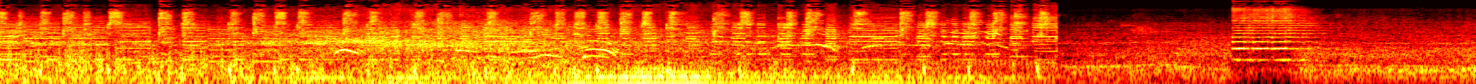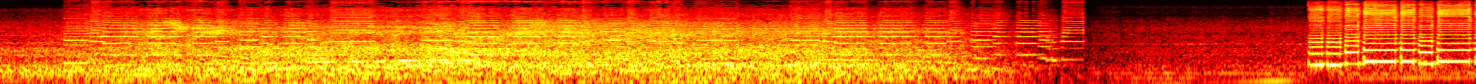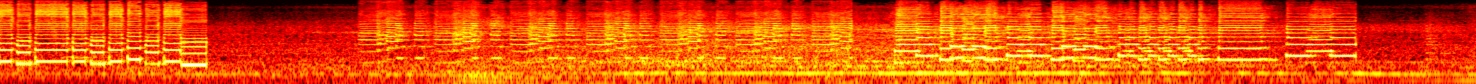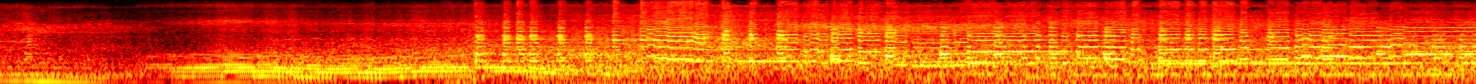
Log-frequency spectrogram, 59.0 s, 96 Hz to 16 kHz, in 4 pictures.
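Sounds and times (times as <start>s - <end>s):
bus horn playing a melody: 0.0s - 10.6s, 12.3s - 13.4s, 15.4s - 25.6s, 27.8s - 31.6s, 33.1s - 43.2s, 48.6s - 59.0s
bus engine rumbling: 0.0s - 59.0s.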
